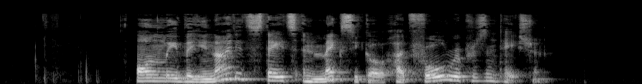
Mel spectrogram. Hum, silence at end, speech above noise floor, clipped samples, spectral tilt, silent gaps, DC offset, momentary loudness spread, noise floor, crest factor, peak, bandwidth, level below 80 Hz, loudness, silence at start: none; 0.95 s; 58 dB; under 0.1%; -5 dB/octave; none; under 0.1%; 11 LU; -74 dBFS; 16 dB; -2 dBFS; 11.5 kHz; -54 dBFS; -16 LUFS; 1.35 s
